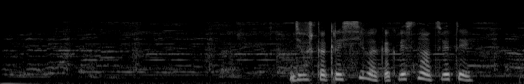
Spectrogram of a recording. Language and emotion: Russian, positive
